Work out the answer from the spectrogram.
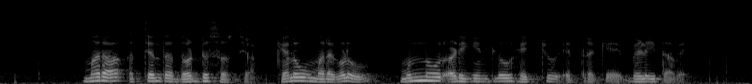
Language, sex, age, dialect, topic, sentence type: Kannada, male, 36-40, Mysore Kannada, agriculture, statement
